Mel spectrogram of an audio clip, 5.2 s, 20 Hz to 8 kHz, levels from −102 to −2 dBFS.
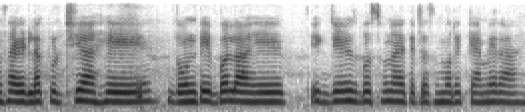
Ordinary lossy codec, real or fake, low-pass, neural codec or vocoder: none; fake; 7.2 kHz; codec, 16 kHz, 8 kbps, FreqCodec, smaller model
